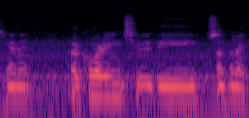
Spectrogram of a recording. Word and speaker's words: Kemet: Ancient Egyptians referred to their homeland as Kemet, conventionally pronounced as Kemet.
